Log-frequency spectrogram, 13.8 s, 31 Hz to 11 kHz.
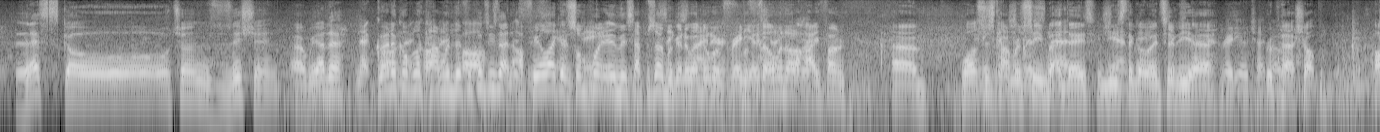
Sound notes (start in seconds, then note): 4.3 speaking off camera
